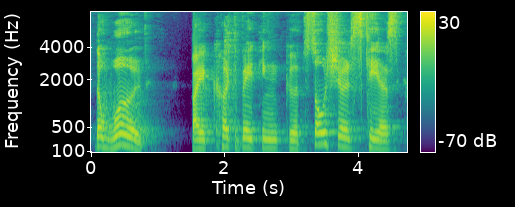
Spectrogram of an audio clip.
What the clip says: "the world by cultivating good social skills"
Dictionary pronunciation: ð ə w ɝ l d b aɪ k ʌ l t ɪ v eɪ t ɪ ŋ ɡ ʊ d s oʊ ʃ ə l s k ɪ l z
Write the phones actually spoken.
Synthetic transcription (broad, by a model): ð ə w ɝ l d b aɪ k ʌ l t ɪ v eɪ t ɪ ŋ ɡ ʊ d s oʊ ʃ ə l s k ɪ l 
